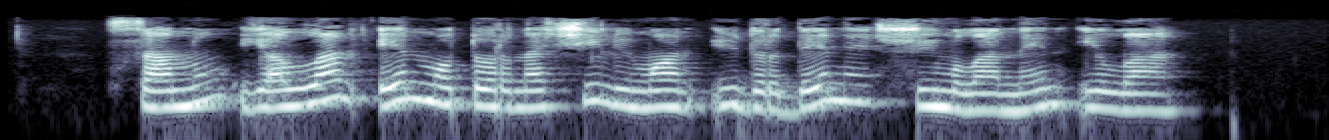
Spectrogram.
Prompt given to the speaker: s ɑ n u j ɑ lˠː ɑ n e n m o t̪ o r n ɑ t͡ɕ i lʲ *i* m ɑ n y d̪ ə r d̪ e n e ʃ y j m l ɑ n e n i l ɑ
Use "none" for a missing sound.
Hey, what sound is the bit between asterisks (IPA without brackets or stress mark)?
y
